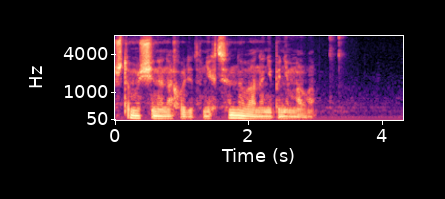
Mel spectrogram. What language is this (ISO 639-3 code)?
rus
